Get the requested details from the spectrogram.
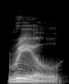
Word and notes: reel: British English

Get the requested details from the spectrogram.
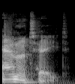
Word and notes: annotate: American English

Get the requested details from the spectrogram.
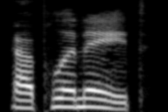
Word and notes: applanate: British English

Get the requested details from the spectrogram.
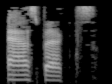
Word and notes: aspects: British English

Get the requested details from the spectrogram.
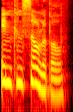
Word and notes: inconsolable: British English

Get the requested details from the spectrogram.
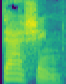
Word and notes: dashing: American English

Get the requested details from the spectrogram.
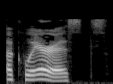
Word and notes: aquarists: British English

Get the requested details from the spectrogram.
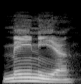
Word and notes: mania: American English

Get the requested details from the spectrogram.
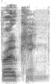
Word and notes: broking: British English

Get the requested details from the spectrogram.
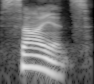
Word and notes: science: American English

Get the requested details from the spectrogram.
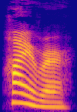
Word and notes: hirer: American English

